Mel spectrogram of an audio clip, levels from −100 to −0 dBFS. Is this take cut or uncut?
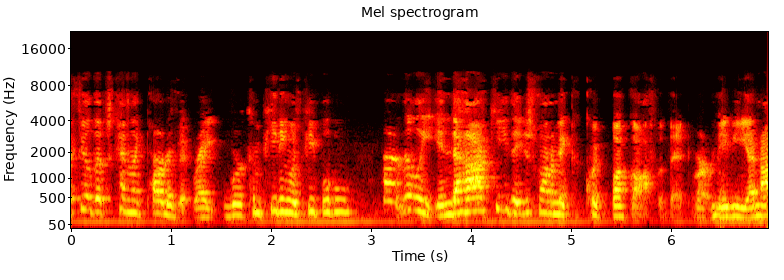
uncut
